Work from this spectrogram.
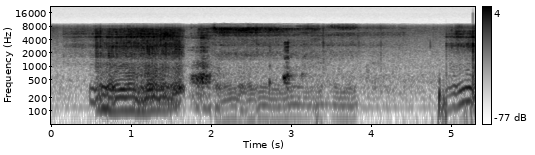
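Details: A sleeping 12-week-old male Weimaraner puppy snores with deep, rattling breaths and a few soft snuffles.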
